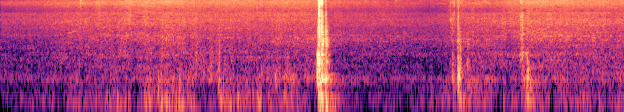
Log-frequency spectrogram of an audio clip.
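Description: Power panoramic sunroof motor running for about two seconds and ending in a sharp thunk, followed by two softer knocks.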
